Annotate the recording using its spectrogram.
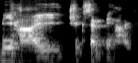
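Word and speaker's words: Mihaly Csikszentmihalyi: name because his name is very difficult to pronounce. He is called Mihai Csikszentmihalyi.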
